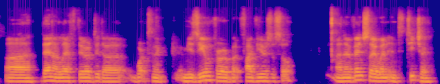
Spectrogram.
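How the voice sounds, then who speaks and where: Unhurried Scottish man in his sixties. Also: lowish voice, darkish tone. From Scotland. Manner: unhurried, self-deprecating, many restarts. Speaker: guest artist. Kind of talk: casual interview chat. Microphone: video call. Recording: echoey room over video call.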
